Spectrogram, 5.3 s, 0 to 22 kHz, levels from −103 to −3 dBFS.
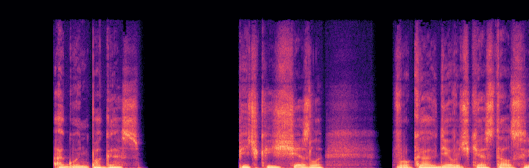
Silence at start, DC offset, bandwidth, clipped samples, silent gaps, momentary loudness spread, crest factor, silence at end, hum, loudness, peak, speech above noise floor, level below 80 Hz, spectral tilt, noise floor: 0.55 s; under 0.1%; 18 kHz; under 0.1%; 1.48-2.39 s, 3.82-3.92 s; 14 LU; 14 dB; 0 s; none; -17 LUFS; -4 dBFS; over 74 dB; -40 dBFS; -5.5 dB/octave; under -90 dBFS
